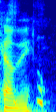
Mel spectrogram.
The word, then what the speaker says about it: Cumbie: You get the impression that he showed up and he had this really good pitch where uh, Sonny, so, so how do you say it, Sonny Cumbie? Um, Sonny like, Cumbie.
